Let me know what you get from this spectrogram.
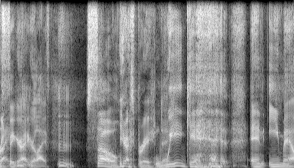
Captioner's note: laughs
